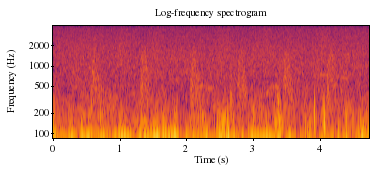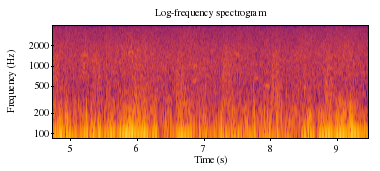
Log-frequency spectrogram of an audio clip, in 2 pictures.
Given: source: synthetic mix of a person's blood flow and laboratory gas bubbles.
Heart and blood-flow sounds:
Doppler ultrasound of blood flow; subclavian vein
3.33-3.43 s: bubbles
From the record:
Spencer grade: 2 (many but less than half of the cardiac periods contain bubble signals, singularly or in groups); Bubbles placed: anywhere in the cardiac cycle

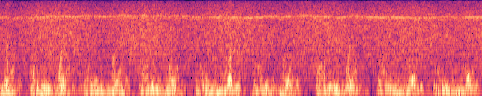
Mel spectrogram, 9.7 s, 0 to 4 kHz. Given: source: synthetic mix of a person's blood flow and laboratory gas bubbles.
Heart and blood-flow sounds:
Doppler ultrasound of blood flow; precordium
no bubbles
From the record:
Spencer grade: 0 (complete lack of bubble signals)

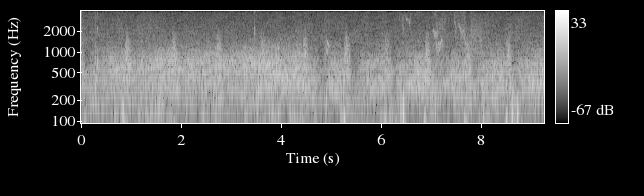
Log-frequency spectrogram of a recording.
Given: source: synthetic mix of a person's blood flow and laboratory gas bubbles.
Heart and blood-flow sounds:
Doppler ultrasound of blood flow; subclavian vein
0.18-0.45 s: bubbles
3.41-3.58 s: bubbles
3.74-3.76 s: bubbles
4.83-4.98 s: bubbles
8.08-8.37 s: bubbles
From the record:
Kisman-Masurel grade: 121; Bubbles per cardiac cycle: 1 to 2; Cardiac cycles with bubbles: 10 to 50%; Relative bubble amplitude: barely perceptible (0.100 to 0.250); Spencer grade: 2 (many but less than half of the cardiac periods contain bubble signals, singularly or in groups); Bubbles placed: anywhere in the cardiac cycle

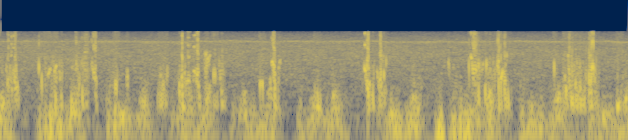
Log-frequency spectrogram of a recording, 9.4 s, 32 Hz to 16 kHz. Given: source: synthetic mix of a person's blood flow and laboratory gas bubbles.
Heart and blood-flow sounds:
Doppler ultrasound of blood flow; precordium
0.08-0.31 s: bubbles
0.56-0.96 s: bubbles
1.12-1.46 s: bubbles
1.69-1.80 s: bubbles
1.89-1.94 s: bubbles
2.36-2.54 s: bubbles
2.65-3.03 s: bubbles
3.05-3.40 s: bubbles
3.86-3.98 s: bubbles
4.03-4.23 s: bubbles
4.69-4.83 s: bubbles
5.43-5.83 s: bubbles
6.71-6.77 s: bubbles
7.02-7.68 s: bubbles
8.28-8.36 s: bubbles
8.42-8.99 s: bubbles
9.23-9.38 s: bubbles
From the record:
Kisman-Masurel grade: 243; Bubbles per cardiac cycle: several, 3 to 8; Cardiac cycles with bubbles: 100%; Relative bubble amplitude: loud (0.450 to 0.775); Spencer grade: 3 (all of the cardiac periods contain showers or single bubble signals, but not dominating or overriding the cardiac motion signals); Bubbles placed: only in the low amplitude regions of the cardiac cycle

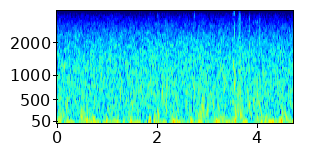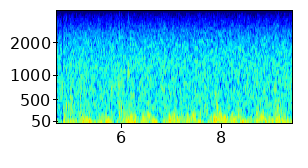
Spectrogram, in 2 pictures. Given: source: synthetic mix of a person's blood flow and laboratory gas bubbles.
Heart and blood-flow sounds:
Doppler ultrasound of blood flow; precordium
0.00-0.29 s: bubbles
0.41-0.68 s: bubbles
0.72-0.76 s: bubbles
1.18-1.30 s: bubbles
1.45-1.56 s: bubbles
1.93-2.27 s: bubbles
2.34-2.45 s: bubbles
2.70-3.26 s: bubbles
3.48-4.10 s: bubbles
4.43-4.60 s: bubbles
4.65-4.70 s: bubbles
4.77-5.25 s: bubbles
5.72-5.87 s: bubbles
5.89-6.17 s: bubbles
7.39-7.45 s: bubbles
7.56-7.76 s: bubbles
7.84-7.97 s: bubbles
9.03-9.44 s: bubbles
From the record:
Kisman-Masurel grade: 232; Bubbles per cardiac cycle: several, 3 to 8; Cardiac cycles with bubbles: 50 to 99%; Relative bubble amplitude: moderate (0.250 to 0.450); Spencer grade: 3 (all of the cardiac periods contain showers or single bubble signals, but not dominating or overriding the cardiac motion signals); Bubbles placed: anywhere in the cardiac cycle

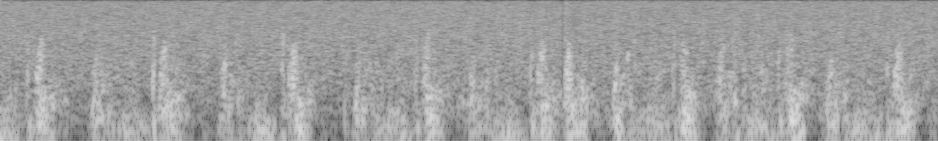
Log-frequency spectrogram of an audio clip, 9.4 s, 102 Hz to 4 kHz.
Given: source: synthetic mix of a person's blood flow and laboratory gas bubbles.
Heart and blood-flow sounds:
Doppler ultrasound of blood flow; precordium
3.42-3.50 s: bubbles
From the record:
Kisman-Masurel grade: 112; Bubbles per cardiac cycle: 1 to 2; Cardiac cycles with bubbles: 1 to 10%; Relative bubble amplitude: moderate (0.250 to 0.450); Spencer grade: 1 (occasional bubble signal discernible with the cardiac motion signal, with majority of cardiac periods free of bubbles); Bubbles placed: only in the low amplitude regions of the cardiac cycle

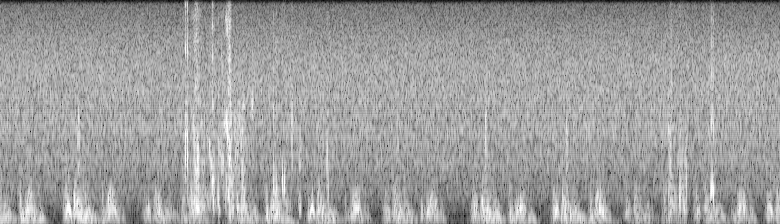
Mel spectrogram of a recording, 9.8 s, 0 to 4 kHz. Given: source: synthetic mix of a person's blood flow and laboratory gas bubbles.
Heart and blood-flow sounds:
Doppler ultrasound of blood flow; precordium
2.21-3.10 s: bubbles
3.13-3.19 s: bubbles
3.38-3.69 s: bubbles
3.72-3.78 s: bubbles
4.06-4.14 s: bubbles
8.29-8.62 s: bubbles
8.80-8.96 s: bubbles
From the record:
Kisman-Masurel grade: 223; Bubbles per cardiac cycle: several, 3 to 8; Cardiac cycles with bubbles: 10 to 50%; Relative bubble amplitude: loud (0.450 to 0.775); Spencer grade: 2 (many but less than half of the cardiac periods contain bubble signals, singularly or in groups); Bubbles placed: anywhere in the cardiac cycle

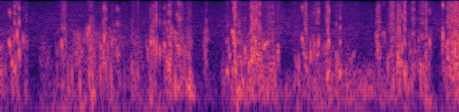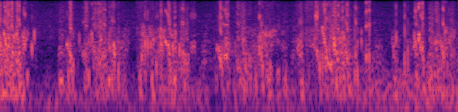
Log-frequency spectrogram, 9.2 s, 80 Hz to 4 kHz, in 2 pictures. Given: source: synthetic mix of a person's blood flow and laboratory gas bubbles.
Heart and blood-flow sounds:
Doppler ultrasound of blood flow; subclavian vein
0.00-0.29 s: bubbles
0.54-1.38 s: bubbles
1.44-1.98 s: bubbles
2.01-2.10 s: bubbles
2.18-2.81 s: bubbles
2.92-3.58 s: bubbles
3.74-4.97 s: bubbles
5.16-5.89 s: bubbles
5.95-6.55 s: bubbles
6.71-7.48 s: bubbles
7.53-8.35 s: bubbles
8.48-9.15 s: bubbles
From the record:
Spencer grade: 4 (maximum detectable bubble signal sounding continuously throughout systole and diastole of every cardiac period, and overriding the amplitude of the normal cardiac signals); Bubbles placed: anywhere in the cardiac cycle

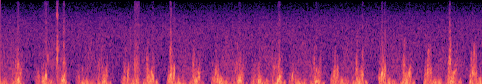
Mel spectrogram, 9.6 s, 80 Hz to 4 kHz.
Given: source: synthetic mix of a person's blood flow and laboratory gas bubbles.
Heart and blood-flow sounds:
Doppler ultrasound of blood flow; precordium
0.85-0.96 s: bubbles
1.11-1.18 s: bubbles
2.67-2.79 s: bubbles
From the record:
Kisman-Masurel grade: 123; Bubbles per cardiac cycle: 1 to 2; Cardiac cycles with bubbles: 10 to 50%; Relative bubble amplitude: loud (0.450 to 0.775); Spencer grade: 2 (many but less than half of the cardiac periods contain bubble signals, singularly or in groups); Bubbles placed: only in the low amplitude regions of the cardiac cycle

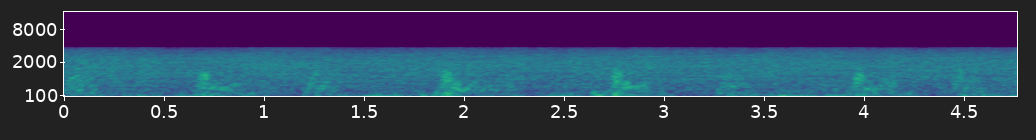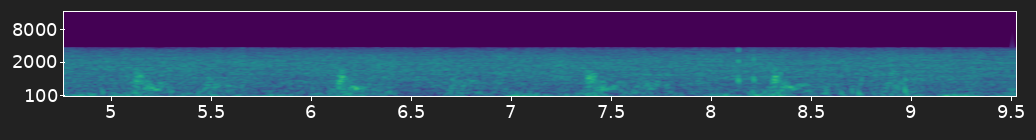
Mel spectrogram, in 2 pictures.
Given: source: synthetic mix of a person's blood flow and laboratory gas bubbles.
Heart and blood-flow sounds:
Doppler ultrasound of blood flow; precordium
4.12-4.20 s: bubbles
4.96-5.01 s: bubbles
8.12-8.27 s: bubbles
8.57-8.80 s: bubbles
8.95-9.04 s: bubbles
From the record:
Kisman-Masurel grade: 122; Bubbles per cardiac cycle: 1 to 2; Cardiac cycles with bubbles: 10 to 50%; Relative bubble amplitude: moderate (0.250 to 0.450); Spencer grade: 2 (many but less than half of the cardiac periods contain bubble signals, singularly or in groups); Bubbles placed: anywhere in the cardiac cycle

